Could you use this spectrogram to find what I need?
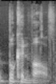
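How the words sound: The name is said with an English pronunciation.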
